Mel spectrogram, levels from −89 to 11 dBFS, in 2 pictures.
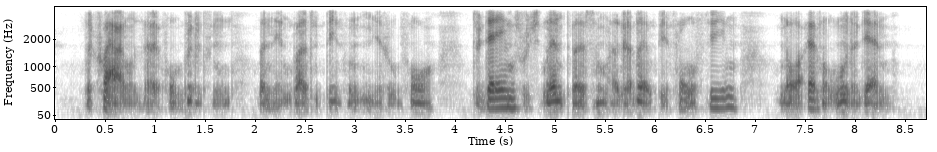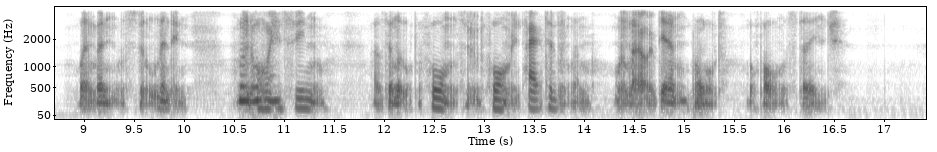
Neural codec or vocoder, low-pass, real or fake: autoencoder, 44.1 kHz, a latent of 192 numbers a frame, MeloTTS; 3.6 kHz; fake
